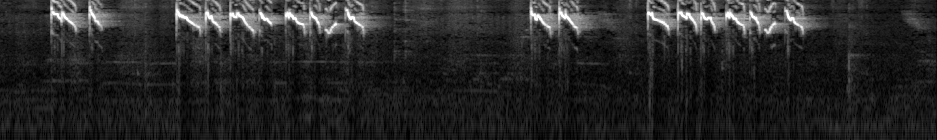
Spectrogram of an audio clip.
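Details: Merapi white-eye singing in double ngalas style to provoke singing: two long volleys of rapid, shrill, downward-sweeping whistles, about four per second, with short silent breaks between phrases.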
